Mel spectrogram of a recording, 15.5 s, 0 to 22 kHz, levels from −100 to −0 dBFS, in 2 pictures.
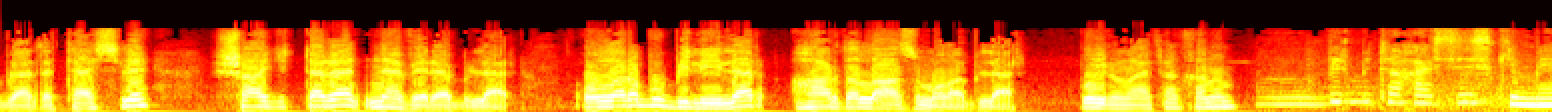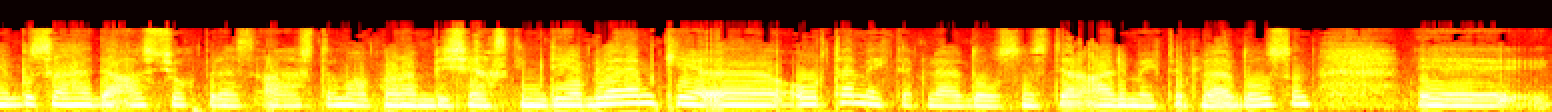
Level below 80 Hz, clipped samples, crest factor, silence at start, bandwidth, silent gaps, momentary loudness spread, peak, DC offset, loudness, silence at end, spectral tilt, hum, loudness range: -36 dBFS; 1%; 8 dB; 0 s; 8.8 kHz; none; 8 LU; 0 dBFS; under 0.1%; -9 LUFS; 0 s; -5.5 dB/octave; none; 4 LU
